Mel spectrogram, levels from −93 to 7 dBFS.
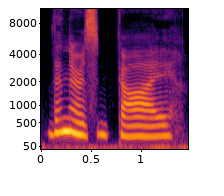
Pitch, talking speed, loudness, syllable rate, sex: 235 Hz, 120 wpm, -14 LUFS, 3.6 syllables/s, female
